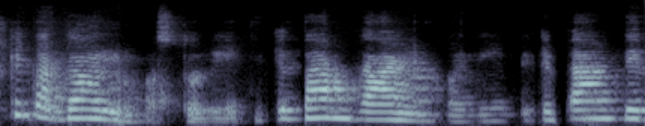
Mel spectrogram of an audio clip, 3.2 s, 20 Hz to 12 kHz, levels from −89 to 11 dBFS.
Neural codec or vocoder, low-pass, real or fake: codec, 44.1 kHz, 2.6 kbps, DAC; 10.8 kHz; fake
